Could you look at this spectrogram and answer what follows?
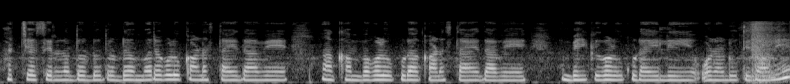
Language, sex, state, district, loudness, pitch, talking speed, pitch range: Kannada, female, Karnataka, Gulbarga, -17 LUFS, 205 Hz, 105 wpm, 200-210 Hz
